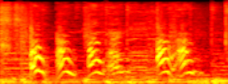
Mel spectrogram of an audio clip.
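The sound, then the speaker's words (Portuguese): Several voices imitate dog barking as the barking part at the end of a song, in a quick series of arched, yelping woofs, about five or six in a row, loud, with a steady background hum underneath. “Sim, a parte dos latidos.”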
